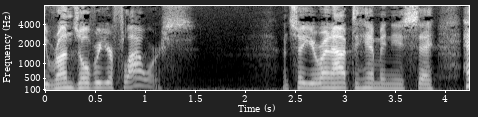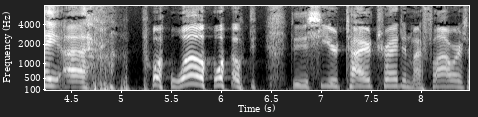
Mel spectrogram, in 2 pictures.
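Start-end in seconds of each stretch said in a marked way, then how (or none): 4.2-8.5 high, loud, outraged call to the neighbor; indignant shout. Acted. Homeowner confronting neighbor who drove over flowers, indignant shout. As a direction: yell at him across the yard.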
